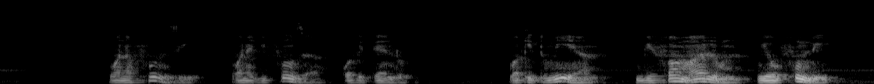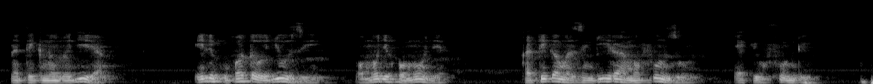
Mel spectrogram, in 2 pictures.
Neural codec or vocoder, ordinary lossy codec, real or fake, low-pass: codec, 16 kHz, 16 kbps, FreqCodec, smaller model; AAC, 32 kbps; fake; 7.2 kHz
